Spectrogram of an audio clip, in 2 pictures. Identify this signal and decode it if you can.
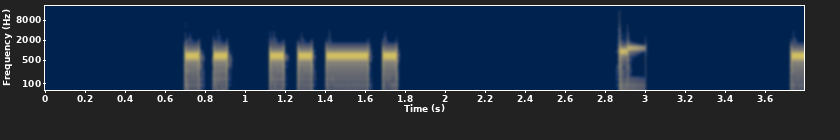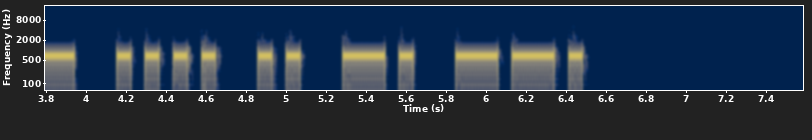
Morse code, heard as a keyed tone, about 17 wpm, 700 Hz. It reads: IF THING
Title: Sentences from Top 100 Words - New Word Drill - 17wpm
